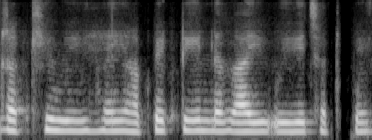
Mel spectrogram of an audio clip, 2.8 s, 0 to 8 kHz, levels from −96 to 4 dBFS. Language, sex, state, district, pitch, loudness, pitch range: Hindi, female, Haryana, Rohtak, 210 Hz, -17 LUFS, 195-215 Hz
